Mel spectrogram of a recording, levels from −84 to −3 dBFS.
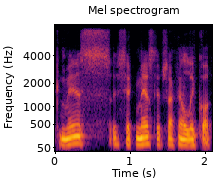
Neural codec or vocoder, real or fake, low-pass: codec, 16 kHz, 2 kbps, FunCodec, trained on Chinese and English, 25 frames a second; fake; 7.2 kHz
